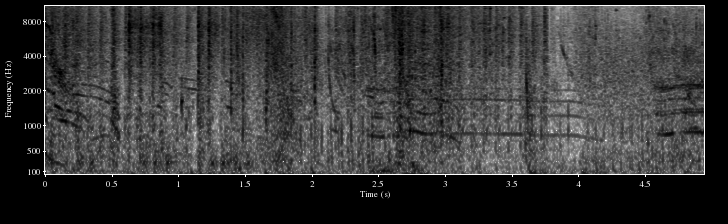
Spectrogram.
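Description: Heavy battle gunfire: a dense, rapid crackle of machine-gun and rifle shots, many a second, without a break.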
